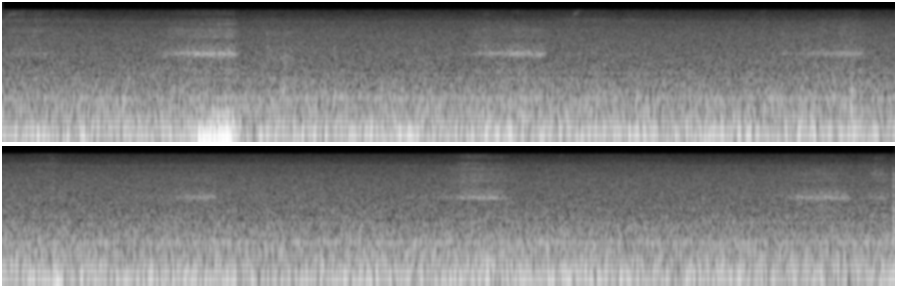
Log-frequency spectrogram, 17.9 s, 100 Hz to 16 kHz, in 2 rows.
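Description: Faint, regular snoring at about 20 breaths a minute, half masked by steady background hiss.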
